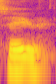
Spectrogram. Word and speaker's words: Hsu: Mr. Sue, I'm guessing it's pronounced Sue, HSU, and others.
